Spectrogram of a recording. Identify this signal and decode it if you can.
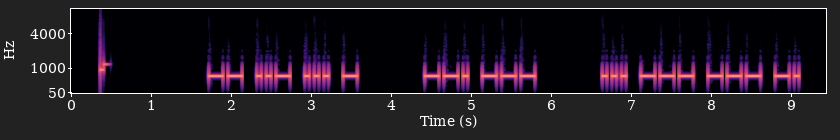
Morse code, heard as a keyed tone, about 20 wpm, 700 Hz. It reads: MUST GO SOON
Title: Common QSO Phrases - 2x Word-Spacing - 20wpm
